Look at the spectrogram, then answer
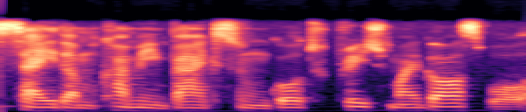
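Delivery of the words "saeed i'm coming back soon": usual speaking voice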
